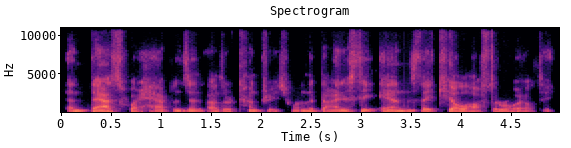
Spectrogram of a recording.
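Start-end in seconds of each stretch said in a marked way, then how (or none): none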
